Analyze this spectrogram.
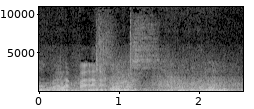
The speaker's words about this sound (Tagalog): Medyo napalakas yung ating sound effects. Kumikidlat-kidlat pa.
